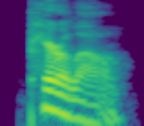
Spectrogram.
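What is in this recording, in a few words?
"parallel", medical English, British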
